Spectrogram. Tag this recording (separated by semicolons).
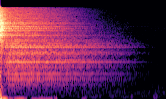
cy; cymbal; roland; tr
